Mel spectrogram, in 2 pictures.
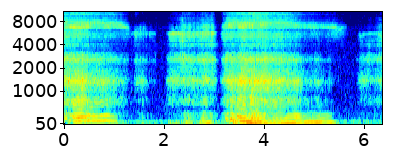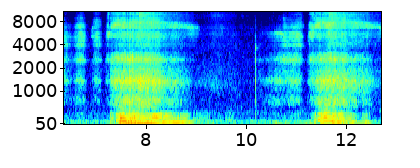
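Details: Real-time sleep recording of a woman snoring, no talking: deep, fluttering snores on each inspiration, about 15 breaths a minute, with softer breathing between; typical sleep snoring.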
